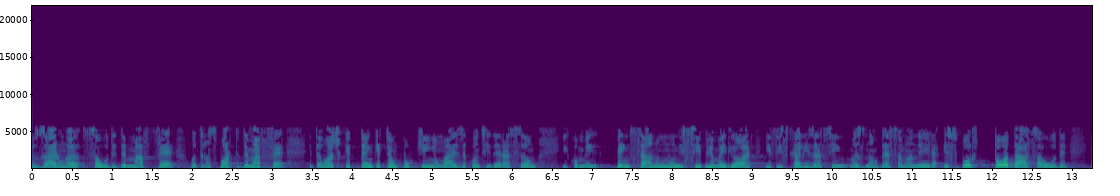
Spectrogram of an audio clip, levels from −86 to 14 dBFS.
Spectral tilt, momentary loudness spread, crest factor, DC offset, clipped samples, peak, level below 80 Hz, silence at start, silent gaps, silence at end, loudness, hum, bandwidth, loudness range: -5 dB/octave; 9 LU; 22 dB; under 0.1%; under 0.1%; -18 dBFS; -72 dBFS; 0 s; none; 0.3 s; -39 LUFS; none; 5.8 kHz; 4 LU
